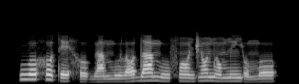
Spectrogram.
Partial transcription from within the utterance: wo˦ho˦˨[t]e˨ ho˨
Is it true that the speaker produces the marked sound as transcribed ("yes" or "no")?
yes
